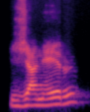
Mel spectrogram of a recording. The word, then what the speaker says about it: Janeiro: How do you say January in Portuguese? Say it again. Janeiro. Yeah, I said it almost, so I'm gonna quit right there.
